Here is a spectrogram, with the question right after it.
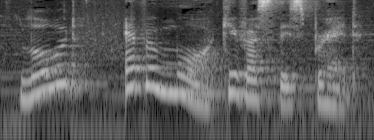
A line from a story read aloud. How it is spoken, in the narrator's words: some of his hearers exclaimed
